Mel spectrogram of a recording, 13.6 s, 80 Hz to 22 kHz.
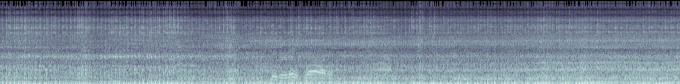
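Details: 2018 Hustler Raptor SD mower, Kawasaki FR691V V-twin, just after head gasket and valve seal replacement, shroud off, choke off: steady even idle with firm low beat, no misses or knocks; healthy.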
